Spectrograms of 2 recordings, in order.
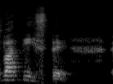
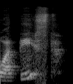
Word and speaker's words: Batiste: champú en seco batista para mí es batista otras personas lo pronuncian como batista está bien no hay no hay problema yo pronunció como lo leo bueno el importador de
